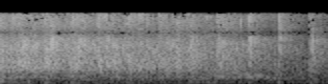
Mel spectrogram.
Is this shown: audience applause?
yes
